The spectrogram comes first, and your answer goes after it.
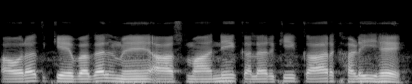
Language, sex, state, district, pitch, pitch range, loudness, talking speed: Hindi, male, Uttar Pradesh, Lucknow, 130 Hz, 125-145 Hz, -16 LUFS, 145 wpm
